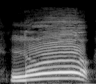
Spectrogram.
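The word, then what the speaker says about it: know: কোন ই হবে স্যার ওটা লেখা আছে কে এন ও ডব্লিউ নো এখানে কে এর উচ্চারণটা মুখে হবে না একদম ঠিক বলেছি শাবলু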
